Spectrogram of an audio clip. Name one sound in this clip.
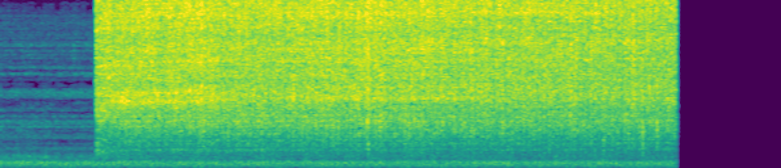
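Something sizzles loudly in a hot frying pan.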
